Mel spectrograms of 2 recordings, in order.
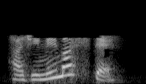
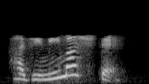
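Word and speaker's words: はじめまして: رددوا ورائي: هاجيمي ماشتي، هاجيمي ماشتي.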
